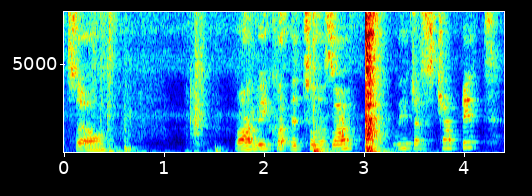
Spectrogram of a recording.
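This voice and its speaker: Hoarse and worn from the flu, this woman's slightly high voice moves slowly as she hosts a casual cooking tutorial from her home kitchen, chattily addressing viewers as guys. The audio is very noisy, with echo and loud clatter of pots, dishes and running water.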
